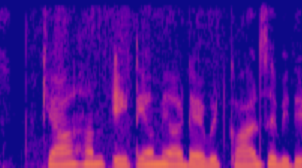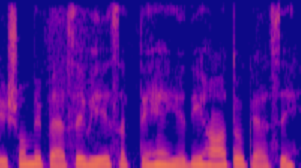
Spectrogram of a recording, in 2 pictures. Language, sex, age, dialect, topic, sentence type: Hindi, female, 18-24, Garhwali, banking, question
